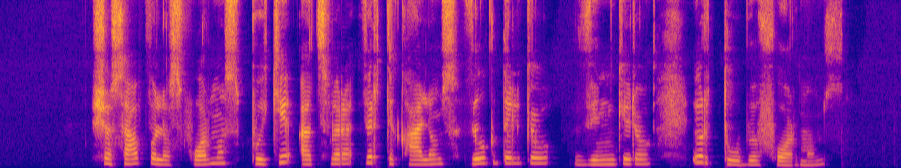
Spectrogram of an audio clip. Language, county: Lithuanian, Vilnius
